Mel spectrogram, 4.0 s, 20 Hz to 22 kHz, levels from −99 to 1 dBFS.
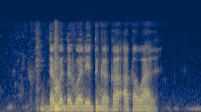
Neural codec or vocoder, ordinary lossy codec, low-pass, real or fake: none; Opus, 24 kbps; 9.9 kHz; real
